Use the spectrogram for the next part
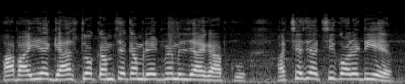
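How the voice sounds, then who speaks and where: A man's voice: very high-pitched, a little fast, a crowd in the background. A young man, an event organizer giving a promotional press statement into a bank of microphones at an outdoor expo, repeatedly urging customers to come. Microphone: bank of press microphones on a table.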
